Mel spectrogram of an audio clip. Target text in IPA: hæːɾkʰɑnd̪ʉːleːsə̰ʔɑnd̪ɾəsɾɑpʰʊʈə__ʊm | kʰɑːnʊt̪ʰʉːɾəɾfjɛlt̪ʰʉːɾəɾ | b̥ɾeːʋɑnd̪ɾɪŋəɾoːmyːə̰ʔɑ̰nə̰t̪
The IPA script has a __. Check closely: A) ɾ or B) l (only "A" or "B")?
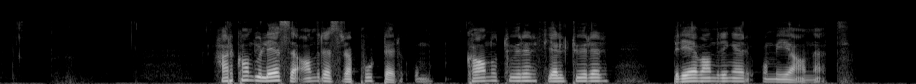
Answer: A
